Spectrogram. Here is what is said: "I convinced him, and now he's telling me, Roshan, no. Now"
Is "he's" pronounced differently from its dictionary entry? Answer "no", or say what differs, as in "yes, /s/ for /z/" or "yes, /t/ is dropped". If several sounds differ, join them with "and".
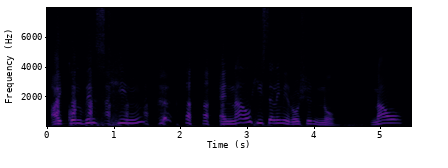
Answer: yes, /s/ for /z/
